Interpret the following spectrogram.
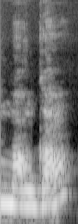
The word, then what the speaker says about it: mangeons: So for new, I want to point out that any GER ending or even a CER ending changes because you have to, let's start with GER, you have to add an EONS to pronounce the je sound.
